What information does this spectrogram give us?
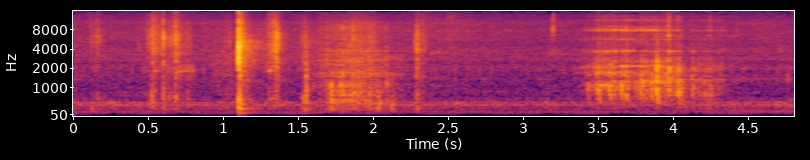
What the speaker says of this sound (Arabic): هحط عليها الغطا بتاعها واسيبها في التلاجة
